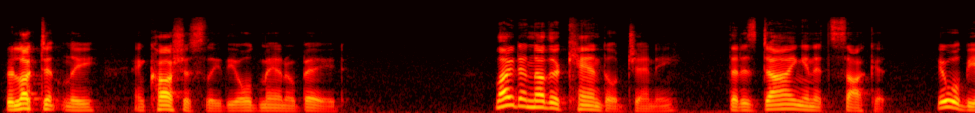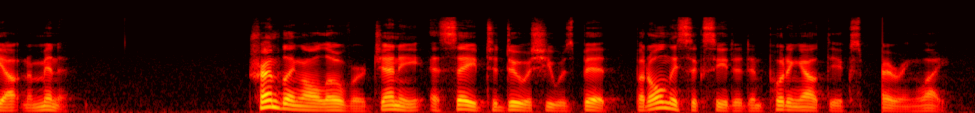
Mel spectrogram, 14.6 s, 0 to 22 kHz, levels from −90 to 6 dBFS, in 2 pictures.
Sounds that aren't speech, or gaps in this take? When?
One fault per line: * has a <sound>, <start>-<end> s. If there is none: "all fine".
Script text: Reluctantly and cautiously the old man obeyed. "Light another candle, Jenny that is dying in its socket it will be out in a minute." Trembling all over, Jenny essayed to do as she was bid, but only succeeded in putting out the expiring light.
* has a dropout, 13.8-13.9 s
